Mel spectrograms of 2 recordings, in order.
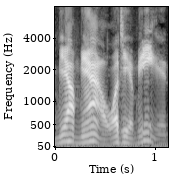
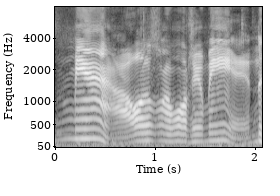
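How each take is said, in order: First: It is said in his normal voice. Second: It is said in a put-on cat voice.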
